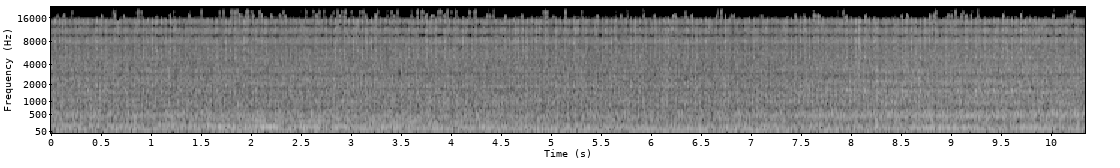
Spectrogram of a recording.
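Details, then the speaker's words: 2023 Hyundai Tucson at 23,000 miles, recorded inside the car, over 1,000 miles after adding Snake Oil additive: quiet, even warm idle under steady background hiss, no tapping or knocking; normal idle. "This is the results on the 100% snake oil product after over 1,000 miles. You can see how quiet the engine is. Hardly moving."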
